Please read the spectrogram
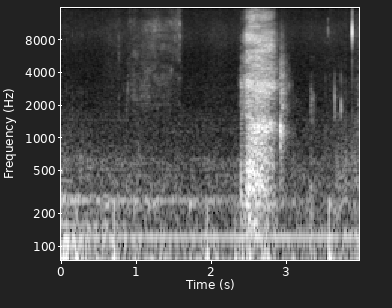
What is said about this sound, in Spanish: Estoy aquí tocando el micro, no sé si se está escuchando, pero creo que así lo tengo muchísimo mejor posicionado.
